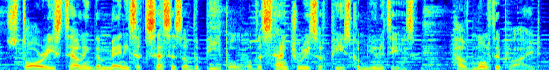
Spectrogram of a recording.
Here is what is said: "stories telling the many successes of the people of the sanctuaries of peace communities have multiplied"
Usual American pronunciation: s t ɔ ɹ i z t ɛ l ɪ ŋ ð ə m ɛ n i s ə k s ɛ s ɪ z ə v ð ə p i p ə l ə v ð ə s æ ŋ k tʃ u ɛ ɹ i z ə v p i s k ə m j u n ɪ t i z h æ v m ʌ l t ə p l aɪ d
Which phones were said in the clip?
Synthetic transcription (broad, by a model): s t ɔ ɹ i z t ɛ l ɪ ŋ ð ə m ɛ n i s ə k s ɛ s ɪ z ə v ð ə p i p ə l ə v ð ə s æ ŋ k tʃ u ɹ i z ə v p i s k ə m j u n ɪ t i z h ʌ v m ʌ l t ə p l aɪ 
